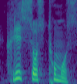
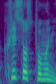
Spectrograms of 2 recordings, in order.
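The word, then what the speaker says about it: Χρυσόστομος: 크리스토모스 그러니까 크리스토스톰은 이제 영어고요. 크리스토모스 그니까 이제 그리스어 발음이죠.이 사람이 이렇게 말했답니다.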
